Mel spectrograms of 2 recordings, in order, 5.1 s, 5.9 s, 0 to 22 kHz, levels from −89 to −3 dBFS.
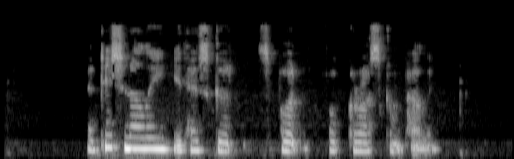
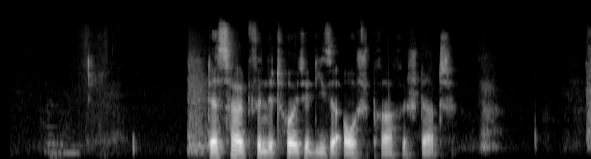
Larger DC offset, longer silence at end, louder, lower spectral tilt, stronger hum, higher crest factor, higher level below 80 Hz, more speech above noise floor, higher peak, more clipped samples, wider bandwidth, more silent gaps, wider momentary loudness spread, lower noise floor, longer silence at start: neither; first, 0.75 s vs 0 s; about the same, -22 LUFS vs -24 LUFS; about the same, -3.5 dB/octave vs -4.5 dB/octave; neither; about the same, 18 dB vs 22 dB; first, -66 dBFS vs -80 dBFS; about the same, 53 dB vs 51 dB; about the same, -4 dBFS vs -6 dBFS; neither; about the same, 11.5 kHz vs 12 kHz; neither; about the same, 19 LU vs 19 LU; about the same, -75 dBFS vs -74 dBFS; second, 0.85 s vs 1.9 s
